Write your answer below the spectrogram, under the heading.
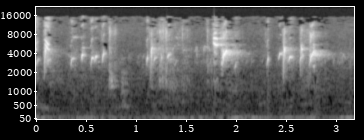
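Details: Goldfinch song used for training songbirds: bright, rapid twittering in short bursts, with high tinkling notes and buzzy trills repeated about every half second. Faint low hum underneath.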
